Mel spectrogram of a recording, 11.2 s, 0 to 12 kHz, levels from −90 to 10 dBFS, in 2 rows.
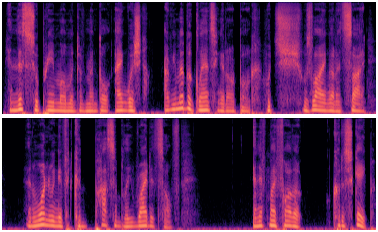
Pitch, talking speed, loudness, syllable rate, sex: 120 Hz, 175 wpm, -18 LUFS, 5.7 syllables/s, male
